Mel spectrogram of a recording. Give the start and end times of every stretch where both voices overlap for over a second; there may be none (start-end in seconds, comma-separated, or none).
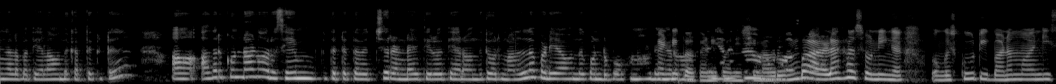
6.6-8.3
